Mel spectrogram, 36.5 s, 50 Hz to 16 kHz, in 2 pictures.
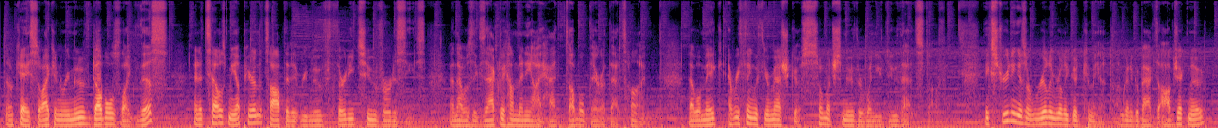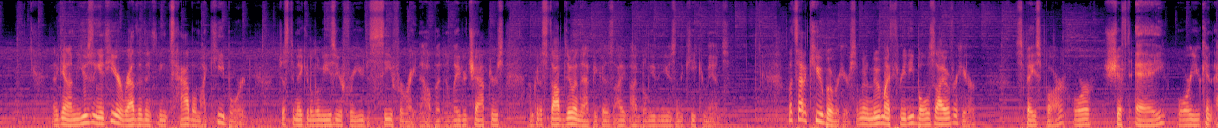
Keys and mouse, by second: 1.9-3.4 drag, 14.9-16.9 middle drag, 18.6 click, 20.4 Tab, 21.8 Tab, 23.4 middle click, 23.7 middle click, 27.1 Tab, 28.1 Tab, 31.2-33.0 drag, 33.0 space.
